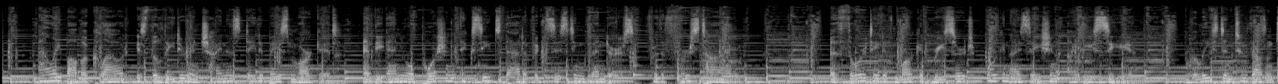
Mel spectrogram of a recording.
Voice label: 外籍男英 外语 美式英语 产品介绍 磁性

